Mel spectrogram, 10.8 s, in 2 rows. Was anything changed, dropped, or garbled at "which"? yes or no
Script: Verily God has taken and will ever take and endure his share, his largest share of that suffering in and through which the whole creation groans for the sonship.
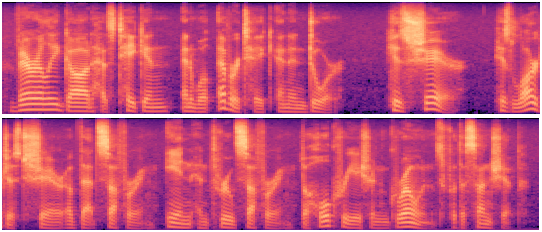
yes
